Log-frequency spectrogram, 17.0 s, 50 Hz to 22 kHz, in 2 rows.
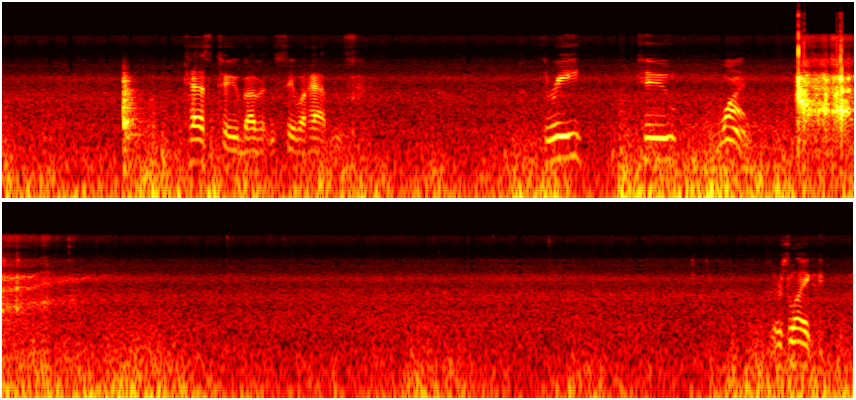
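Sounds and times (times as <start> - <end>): wind rumble on microphone: 0.0 - 17.0.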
